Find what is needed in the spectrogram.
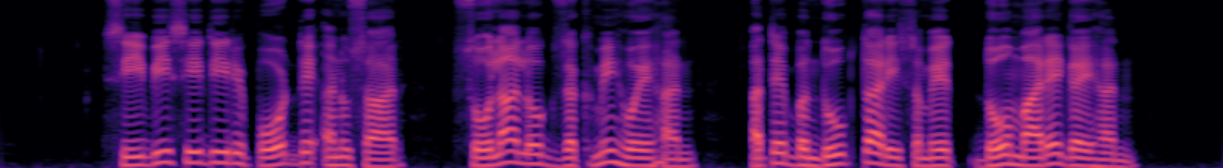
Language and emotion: Punjabi, neutral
